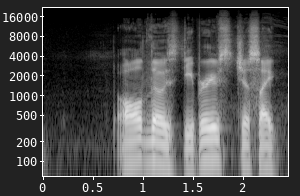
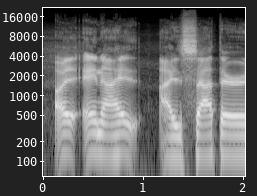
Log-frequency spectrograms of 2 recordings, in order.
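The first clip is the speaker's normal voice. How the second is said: flustered, stammering start; stumbling, halting restart; stuttering; 5 semitones higher than usual. Real, not acted. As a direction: trip over the first word while retelling. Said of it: "just like I'm stuttering now".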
